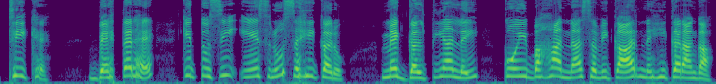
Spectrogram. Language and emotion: Punjabi, angry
